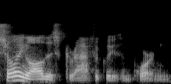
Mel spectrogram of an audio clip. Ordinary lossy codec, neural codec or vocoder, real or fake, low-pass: MP3, 48 kbps; none; real; 7.2 kHz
